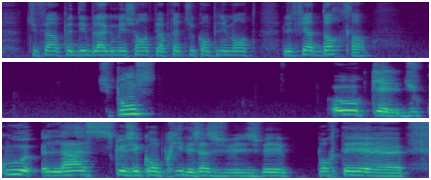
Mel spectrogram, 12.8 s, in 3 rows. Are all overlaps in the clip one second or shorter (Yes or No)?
Yes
